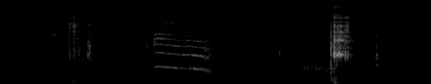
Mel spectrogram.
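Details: Domestic cat meowing indoors: a short harmonic mew, then a longer, slightly falling meow with clear stacked tones, followed by a sharp click or clatter and faint rustling.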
